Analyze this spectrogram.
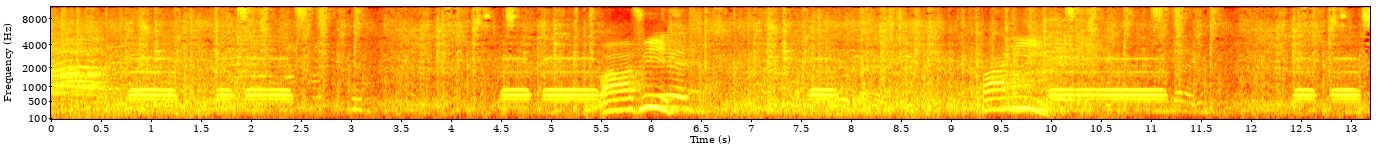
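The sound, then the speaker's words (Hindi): A steady, loud train-rolling sound effect in a quiz show, played as the brake is released and the train moves forward, with continuous rumbling clatter, short bursts of bright repeated tones, and two swooping rising-and-falling whooshes, with a brief voice speaking over it. “जी break एक मरतबा फिर छोड़ा है, ट्रेन छुक छुक करती आगे बढ़ेगी।”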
